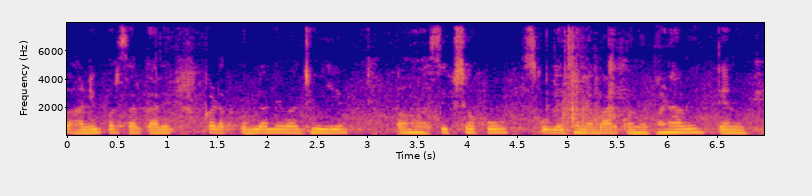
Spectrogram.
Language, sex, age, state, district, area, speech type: Gujarati, female, 18-30, Gujarat, Rajkot, rural, spontaneous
